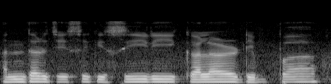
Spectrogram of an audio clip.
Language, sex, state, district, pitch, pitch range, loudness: Hindi, male, Arunachal Pradesh, Lower Dibang Valley, 120 Hz, 115-125 Hz, -16 LUFS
